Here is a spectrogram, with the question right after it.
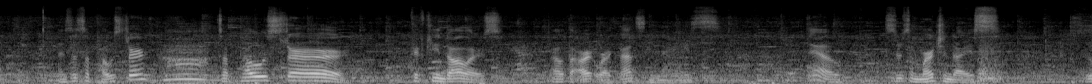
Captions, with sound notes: Is this a poster? *gasp* It's a poster! $15. Oh, the artwork. That's nice. Let's do some merchandise.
